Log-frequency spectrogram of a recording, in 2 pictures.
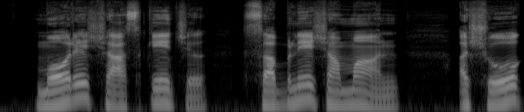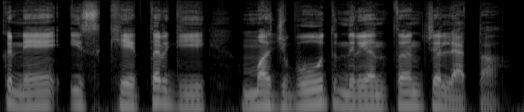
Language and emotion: Dogri, neutral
